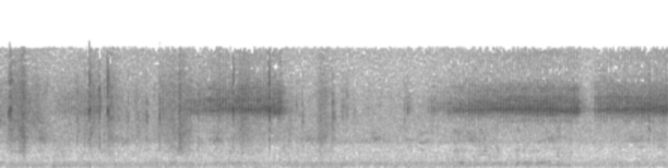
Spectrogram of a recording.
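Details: Grasshopper chirping on an evening summer walk at sunset among leafy vegetation: a high, hissing, continuous shrill buzz that swells in long bursts of several seconds, with a steady low rustling background.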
